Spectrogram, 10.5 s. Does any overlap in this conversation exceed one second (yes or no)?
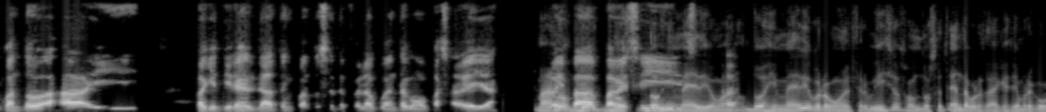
yes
